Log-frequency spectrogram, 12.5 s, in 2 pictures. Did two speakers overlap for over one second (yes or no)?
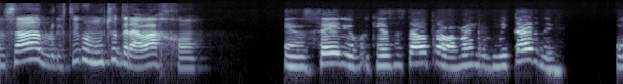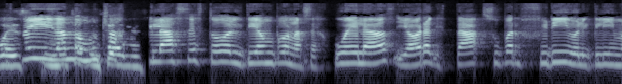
yes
